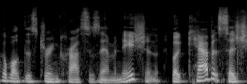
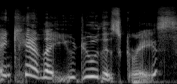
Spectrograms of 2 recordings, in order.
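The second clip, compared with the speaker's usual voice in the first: put-on elderly woman voice, pitched much higher. Playing Rose, asked by a scene partner for more of an old lady voice. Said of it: "Can you do a little more of an old lady voice?".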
